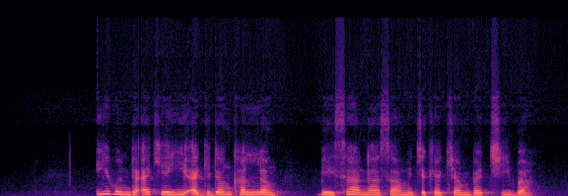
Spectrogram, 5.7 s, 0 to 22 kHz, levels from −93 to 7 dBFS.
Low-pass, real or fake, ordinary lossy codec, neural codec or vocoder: 19.8 kHz; fake; Opus, 32 kbps; vocoder, 44.1 kHz, 128 mel bands, Pupu-Vocoder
